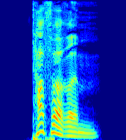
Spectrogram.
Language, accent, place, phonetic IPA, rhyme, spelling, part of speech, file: German, Germany, Berlin, [ˈtafəʁəm], -afəʁəm, tafferem, adjective, De-tafferem.ogg
- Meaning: strong dative masculine/neuter singular comparative degree of taff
